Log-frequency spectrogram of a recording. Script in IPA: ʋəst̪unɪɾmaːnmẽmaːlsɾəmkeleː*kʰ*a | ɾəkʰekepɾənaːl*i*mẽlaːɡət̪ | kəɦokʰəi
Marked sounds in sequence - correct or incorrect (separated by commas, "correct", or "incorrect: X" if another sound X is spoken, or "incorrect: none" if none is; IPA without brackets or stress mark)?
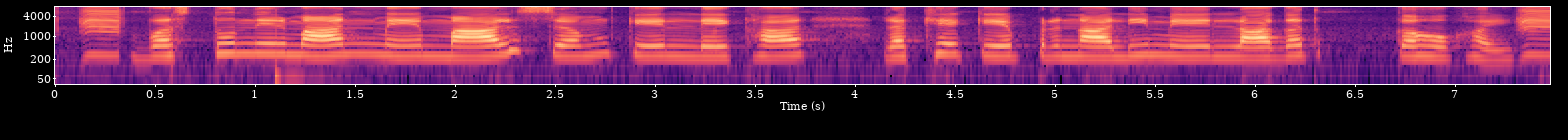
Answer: correct, correct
